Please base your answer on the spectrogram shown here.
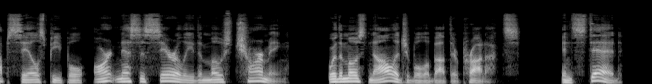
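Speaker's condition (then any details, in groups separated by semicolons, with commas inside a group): No condition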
